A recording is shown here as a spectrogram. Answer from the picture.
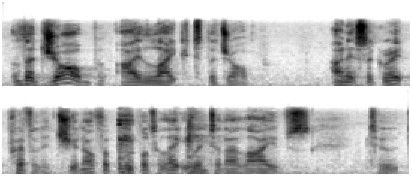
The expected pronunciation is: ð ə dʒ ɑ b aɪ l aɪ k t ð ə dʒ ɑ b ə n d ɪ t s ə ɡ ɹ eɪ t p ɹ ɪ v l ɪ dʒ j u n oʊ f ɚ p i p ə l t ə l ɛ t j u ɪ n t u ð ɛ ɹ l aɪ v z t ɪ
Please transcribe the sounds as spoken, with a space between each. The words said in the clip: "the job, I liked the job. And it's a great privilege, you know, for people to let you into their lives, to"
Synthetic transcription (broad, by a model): ð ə dʒ ɑ b aɪ l aɪ k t ð ə dʒ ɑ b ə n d ɪ t s ə ɡ ɹ eɪ t p ɹ ɪ v l ɪ dʒ j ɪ n oʊ f ɚ p i p l t ə l ɛ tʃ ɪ ɪ n t u ð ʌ ɹ l aɪ v z t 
